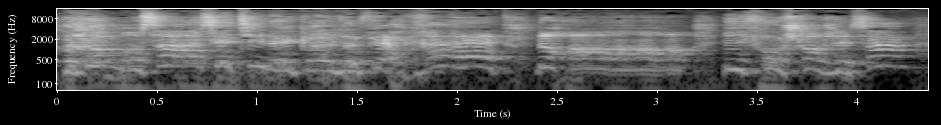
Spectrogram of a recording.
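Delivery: high, loud outraged striker with a laugh in it; hammed-up indignant worker shouting at the bosses; mock striker protest. A striker yelling indignantly at the capitalists, mock outrage.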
